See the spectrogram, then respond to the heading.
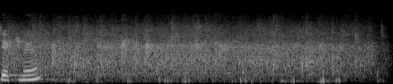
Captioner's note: audience applauds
